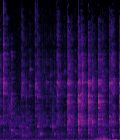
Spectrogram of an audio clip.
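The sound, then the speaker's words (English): A spoon stirring vegetable stock in a pot makes faint, repeated scraping and clinking strokes in an irregular rhythm. “Oh, that's a good noise. That's me stirring a veg stock.”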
